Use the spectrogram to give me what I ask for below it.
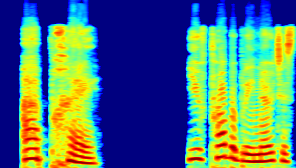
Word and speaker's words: Après: Après. Meaning after. Say it with me. Après. Après. You've probably noticed the final S in both words is silent.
